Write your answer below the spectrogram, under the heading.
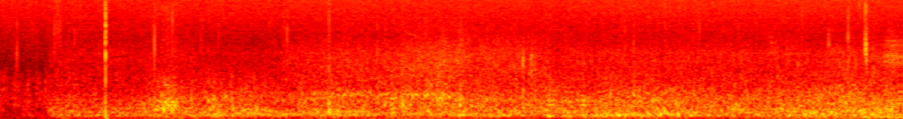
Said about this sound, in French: Un orage violent, comme on en voit en montagne.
